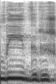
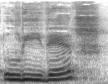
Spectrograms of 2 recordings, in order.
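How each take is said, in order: First: Líderes with closed ê in de; wrong pronunciation. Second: Líderes with an open E in "de", slowly; correct pronunciation. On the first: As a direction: say líderes with the second E closed, as in "dedo". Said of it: "e não líderes". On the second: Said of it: "que corretamente é líderes". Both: Shown as a demonstration.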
